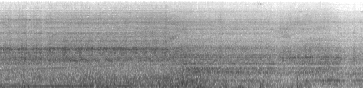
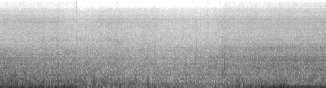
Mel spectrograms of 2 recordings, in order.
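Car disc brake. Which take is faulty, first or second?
first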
